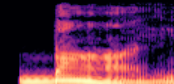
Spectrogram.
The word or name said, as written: bawn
